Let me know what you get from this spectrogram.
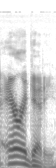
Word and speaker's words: Arrighetti: Spencer Arrighetti? – Yeah, Arrighetti. – I believe is how you say that, yeah.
